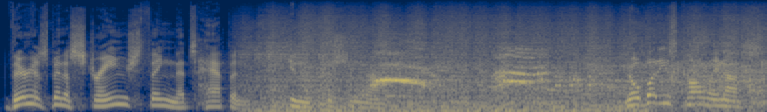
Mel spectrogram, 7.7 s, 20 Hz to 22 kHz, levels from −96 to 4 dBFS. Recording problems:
crowd noise; very loud; from 2.5 s on; 4 dB above the speech

